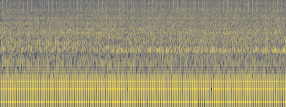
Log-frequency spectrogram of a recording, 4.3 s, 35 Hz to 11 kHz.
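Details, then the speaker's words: 2006 Saab 9-3 2.0t after new spark plugs for stumbling at start and warm idle, now at operating temperature: even, steady hum with no misses or stumbles, feels smoother and shakes less than before; valve cover issue possibly left for now. "So just sitting here, it does feel smoother. She's already at operating temperature. It really doesn't feel like it's shaking as much as it was."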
